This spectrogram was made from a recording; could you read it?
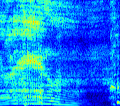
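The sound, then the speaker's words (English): A buzzy fart sound effect glides in pitch as if whizzing past, fades, then swoops back with a short, brighter burst at the end. No one speaks. “It's like, we have this fart sound. Make it sound like the fart is like driving by really quick and then coming back.”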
